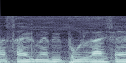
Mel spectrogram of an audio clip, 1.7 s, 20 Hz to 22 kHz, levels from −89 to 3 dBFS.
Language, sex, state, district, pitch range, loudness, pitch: Hindi, male, Jharkhand, Deoghar, 105-115 Hz, -13 LUFS, 110 Hz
